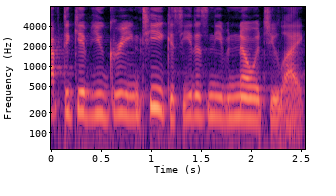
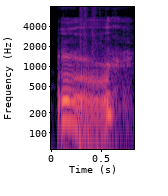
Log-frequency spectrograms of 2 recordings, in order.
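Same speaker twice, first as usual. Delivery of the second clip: normal talking voice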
